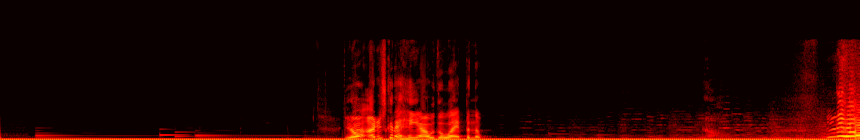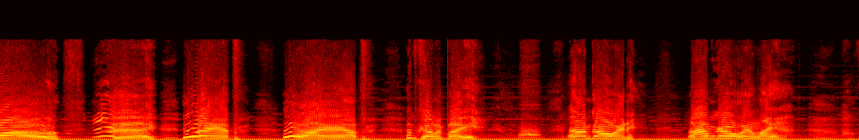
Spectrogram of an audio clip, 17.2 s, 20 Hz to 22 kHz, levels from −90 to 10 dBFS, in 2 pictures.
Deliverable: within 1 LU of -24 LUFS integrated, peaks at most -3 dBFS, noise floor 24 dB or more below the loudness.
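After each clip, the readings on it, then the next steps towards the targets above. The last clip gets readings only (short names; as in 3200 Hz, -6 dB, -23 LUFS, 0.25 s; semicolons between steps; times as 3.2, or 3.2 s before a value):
hum 50 Hz; harmonics up to 250 Hz; hum level -33 dBFS; loudness -29.5 LUFS; peak -17.5 dBFS; loudness target -24.0 LUFS
-> de-hum 50 Hz, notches 5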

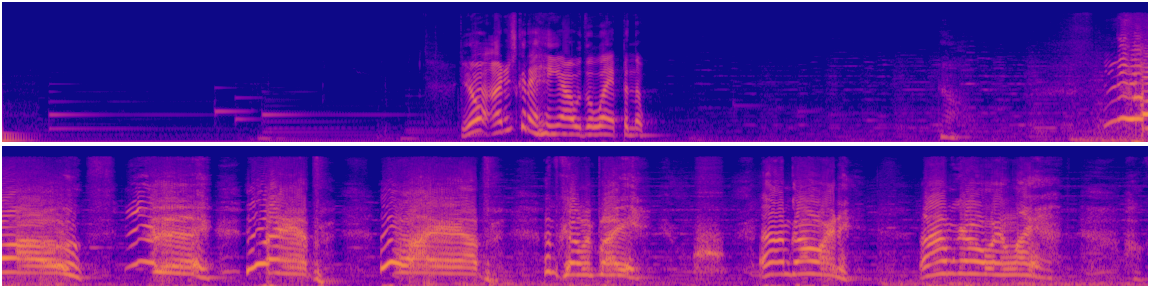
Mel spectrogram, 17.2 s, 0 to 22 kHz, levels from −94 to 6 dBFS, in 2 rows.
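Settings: hum none; loudness -27.5 LUFS; peak -19.0 dBFS; loudness target -24.0 LUFS
-> gain +3.5 dB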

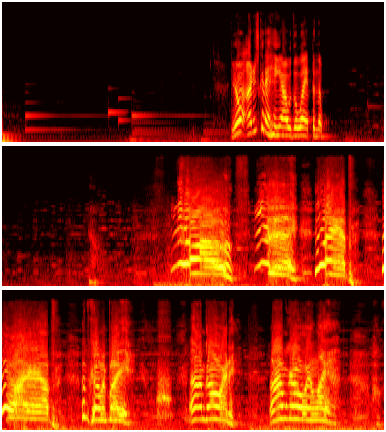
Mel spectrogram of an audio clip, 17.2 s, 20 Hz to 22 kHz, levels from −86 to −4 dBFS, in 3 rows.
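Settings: loudness -24.0 LUFS; peak -15.5 dBFS; noise floor -62 dBFS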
